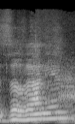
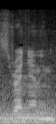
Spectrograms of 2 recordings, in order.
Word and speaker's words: Zrenjanin: So this is how we end up in Zrenjanin.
